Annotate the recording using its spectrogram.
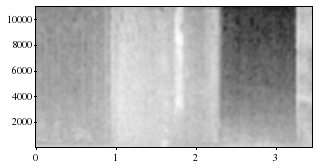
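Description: A vehicle crashes and splashes into water.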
